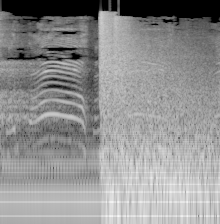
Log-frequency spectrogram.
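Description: A male voice chants a drawn-out syllable, then about a second in it is cut off by a sudden, loud blast of explosive noise that keeps going as a dense rumble, like a gunfire or firecracker sound effect laid into the devotional track.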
